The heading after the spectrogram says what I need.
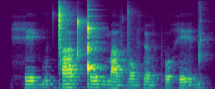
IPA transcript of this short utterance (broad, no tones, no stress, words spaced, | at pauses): heɡ͡bud ǀad ǃøbmav dɔvɗœvpʼohed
